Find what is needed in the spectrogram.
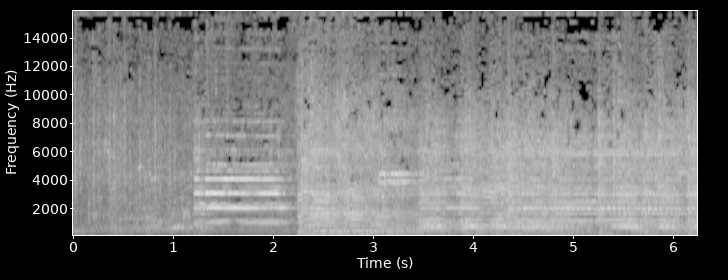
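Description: A high school cheering squad in the stands chanting loudly in unison, with low regular beats underneath, beginning a little over two seconds in. Before it comes about a second of general crowd noise and a steady pitched tone lasting about a second.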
